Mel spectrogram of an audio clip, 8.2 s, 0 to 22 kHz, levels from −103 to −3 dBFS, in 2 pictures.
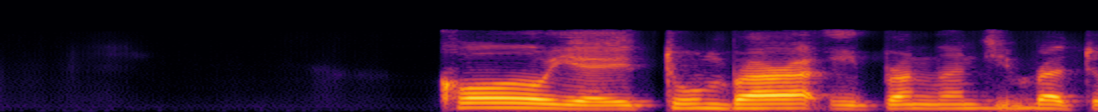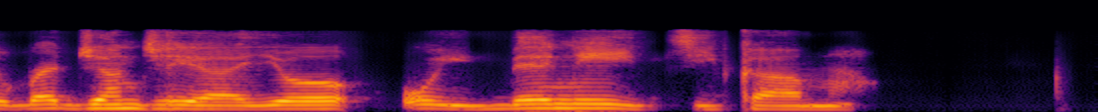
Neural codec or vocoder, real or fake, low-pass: codec, 16 kHz, 1 kbps, X-Codec, HuBERT features, trained on balanced general audio; fake; 7.2 kHz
